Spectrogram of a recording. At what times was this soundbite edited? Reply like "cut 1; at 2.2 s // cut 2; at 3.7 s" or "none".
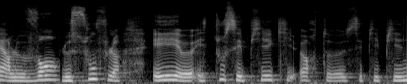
none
